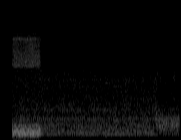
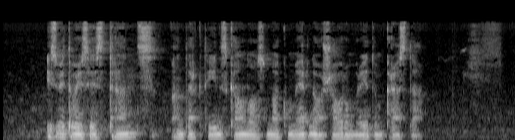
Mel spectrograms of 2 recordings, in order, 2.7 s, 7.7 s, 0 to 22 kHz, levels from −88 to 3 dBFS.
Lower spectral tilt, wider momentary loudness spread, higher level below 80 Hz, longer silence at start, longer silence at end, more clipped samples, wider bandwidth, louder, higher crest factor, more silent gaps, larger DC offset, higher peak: about the same, -4.5 dB/octave vs -4 dB/octave; about the same, 15 LU vs 15 LU; second, under -90 dBFS vs -42 dBFS; second, 0.15 s vs 0.7 s; second, 0.05 s vs 0.25 s; neither; second, 9 kHz vs 11.5 kHz; second, -61 LUFS vs -25 LUFS; about the same, 18 dB vs 18 dB; neither; neither; second, -42 dBFS vs -8 dBFS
